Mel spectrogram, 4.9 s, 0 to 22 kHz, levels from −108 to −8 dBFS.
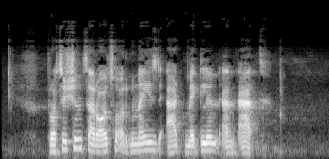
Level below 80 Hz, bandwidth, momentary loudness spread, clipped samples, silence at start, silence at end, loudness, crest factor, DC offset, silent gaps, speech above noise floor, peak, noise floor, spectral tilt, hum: -58 dBFS; 9.2 kHz; 7 LU; under 0.1%; 0.1 s; 0.7 s; -17 LUFS; 18 dB; under 0.1%; none; 43 dB; -2 dBFS; -60 dBFS; -4 dB/octave; none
